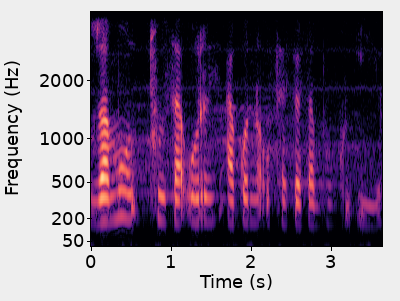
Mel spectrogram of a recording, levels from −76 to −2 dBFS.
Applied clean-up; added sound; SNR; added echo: none; none; none; none.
